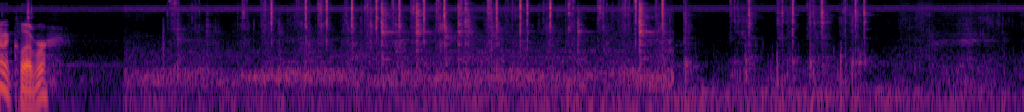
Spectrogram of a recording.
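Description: Plastic fittings click and rattle as they are worked onto a pipe.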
